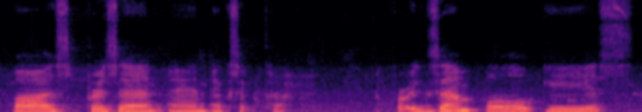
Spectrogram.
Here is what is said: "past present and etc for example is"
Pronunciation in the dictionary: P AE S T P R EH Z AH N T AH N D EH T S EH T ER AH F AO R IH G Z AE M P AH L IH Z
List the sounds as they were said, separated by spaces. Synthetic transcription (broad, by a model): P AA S P R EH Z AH N AH N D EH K S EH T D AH F AO R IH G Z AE M P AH L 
